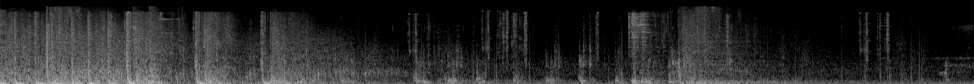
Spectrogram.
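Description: Building pieces clatter and thud into place in quick succession.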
